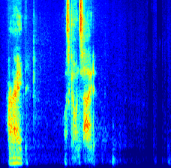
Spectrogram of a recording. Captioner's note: whispering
